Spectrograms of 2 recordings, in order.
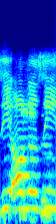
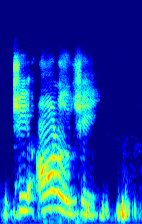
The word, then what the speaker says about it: geology: Cong cái môi lên mà đọc, không đọc geology thì người ta không hiểu cái gì cả. Được chưa? Mà mình phải đọc là geology.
